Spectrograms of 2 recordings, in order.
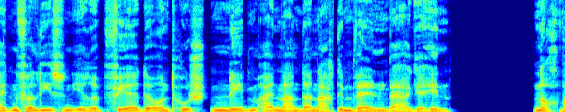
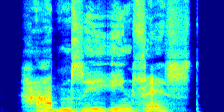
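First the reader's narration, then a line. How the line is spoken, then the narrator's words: Very quiet question in German. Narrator (German): fragte derjenige, welcher den Indianer gepackt hielt, den andern ganz leise, und zwar in deutscher Sprache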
